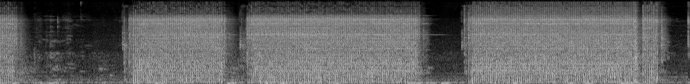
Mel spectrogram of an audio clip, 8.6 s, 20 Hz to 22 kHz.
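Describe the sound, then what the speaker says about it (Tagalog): An impact driver hammers on a puller to remove the seized magneto from a Suzuki Sniper 150 motorcycle, with loud rattling bursts of about a second and over two seconds separated by short pauses, close up. "So nakakabit na yung ating puller at ito gagamitan na natin ng impact drive."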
